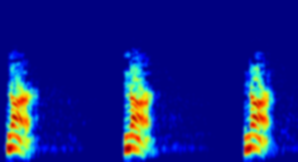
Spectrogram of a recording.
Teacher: Notice that the word for there, nar, is just like the word for where, nar, except that it has the falling tone instead of the low tone.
